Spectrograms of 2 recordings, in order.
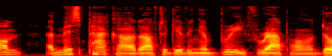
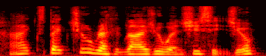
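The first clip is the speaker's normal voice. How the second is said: cheerful; 8 semitones higher than usual. A narrator's reading. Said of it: "went on cheerfully".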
